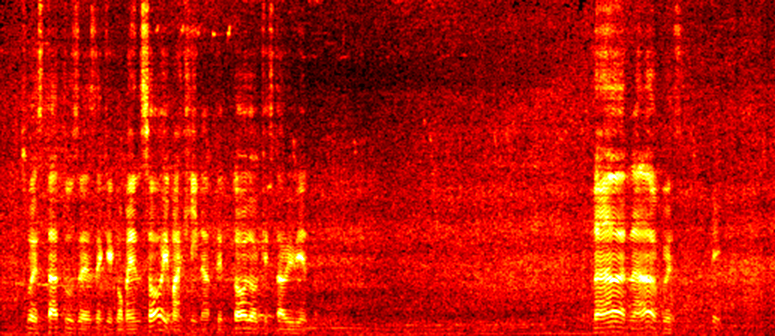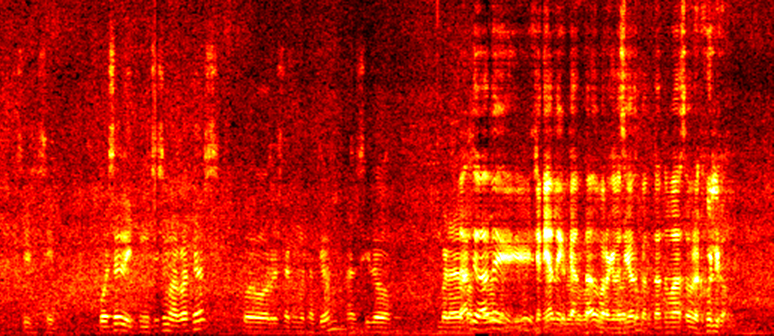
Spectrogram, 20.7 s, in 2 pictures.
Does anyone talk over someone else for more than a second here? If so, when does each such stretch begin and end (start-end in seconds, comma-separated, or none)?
16.5-19.0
